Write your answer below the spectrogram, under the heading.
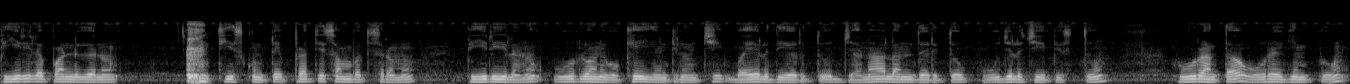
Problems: background sounds at intervals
